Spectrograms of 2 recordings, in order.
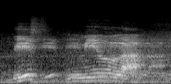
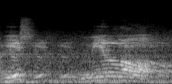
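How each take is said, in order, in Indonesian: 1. 'Lah' diucapkan dengan bunyi tipis dan ringan. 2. 'Lah' diucapkan dengan bunyi tebal dan berat. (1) "itu contoh lafzul jatar tarkik" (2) "enggak boleh dibaca bismillah"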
